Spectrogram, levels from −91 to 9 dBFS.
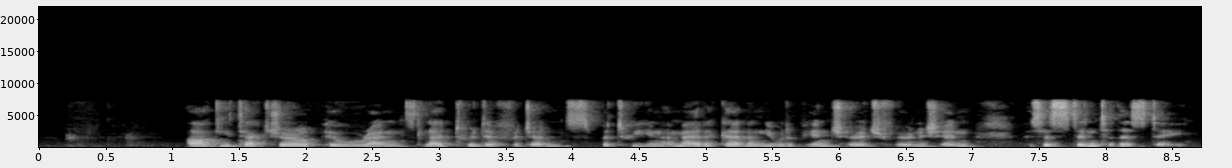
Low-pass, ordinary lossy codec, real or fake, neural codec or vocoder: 7.2 kHz; none; real; none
